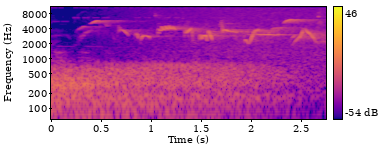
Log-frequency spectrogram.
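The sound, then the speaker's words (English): A small bright scarlet bird, a hummer, perched on top of a 4-meter-high perimeter fence around a company headquarters, chirps in a string of quick, rising and falling notes, fairly soft, over a steady outdoor background hiss. “He watched a small bird, a hummer, bright scarlet, perch on top of the 4-meter-high perimeter fence that ran for 6 kilometers around Arcanian Micro's headquarters”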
